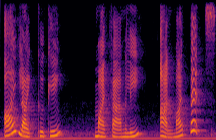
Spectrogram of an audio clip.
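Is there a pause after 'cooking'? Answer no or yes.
yes. There is a pause after cooking. The speaker likes cooking, family and pets separately. The speaker calls it right. "Cooking के बाद एक comma यानी अल्पविराम"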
